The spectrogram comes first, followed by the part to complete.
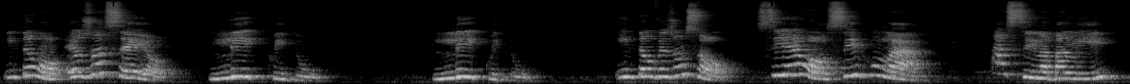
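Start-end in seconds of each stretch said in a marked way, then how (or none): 2.1-5.4 "líquido" said slowly, falling low; drawn-out word. Shown as a demonstration. Teacher showing pupils the accented word, said slowly. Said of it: "eu vou chamar a palavra líquido".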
